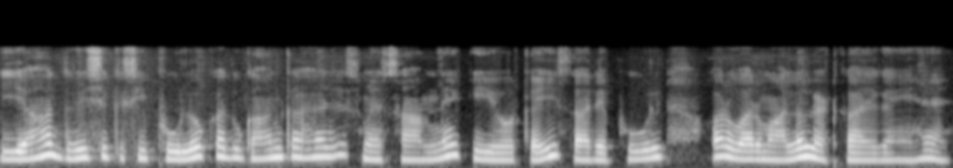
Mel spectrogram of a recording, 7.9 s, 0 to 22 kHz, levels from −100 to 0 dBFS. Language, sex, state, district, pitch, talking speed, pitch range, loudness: Hindi, male, Jharkhand, Ranchi, 160 Hz, 150 wpm, 140-190 Hz, -16 LUFS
